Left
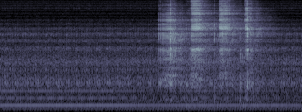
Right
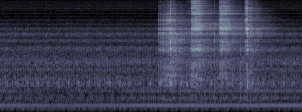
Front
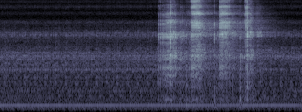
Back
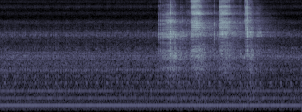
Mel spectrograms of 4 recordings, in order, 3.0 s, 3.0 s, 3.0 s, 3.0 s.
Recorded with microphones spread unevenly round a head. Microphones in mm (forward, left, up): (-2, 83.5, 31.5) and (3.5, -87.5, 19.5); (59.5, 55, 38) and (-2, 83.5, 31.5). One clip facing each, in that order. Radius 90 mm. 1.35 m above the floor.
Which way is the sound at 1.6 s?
10° left.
